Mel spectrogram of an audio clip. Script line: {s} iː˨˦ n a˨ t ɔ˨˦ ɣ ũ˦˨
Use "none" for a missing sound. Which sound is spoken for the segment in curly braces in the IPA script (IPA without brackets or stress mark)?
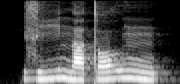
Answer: z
